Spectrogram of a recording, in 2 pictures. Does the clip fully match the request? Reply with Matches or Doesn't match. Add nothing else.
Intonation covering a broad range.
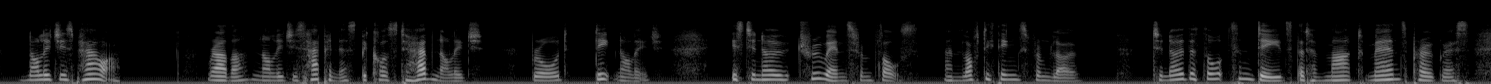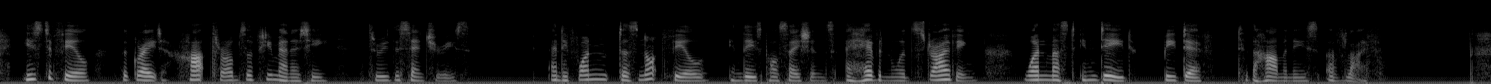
Doesn't match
